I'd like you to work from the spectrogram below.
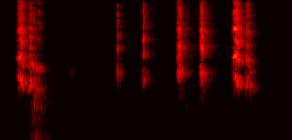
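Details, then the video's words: Lovebird chirping happily: a harsh, shrill broadband squawk, then a pause and a run of five short, scratchy chirps, each sharper at the top and fading quickly. "Lovebird Sounds - Lovebird happy chirping"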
